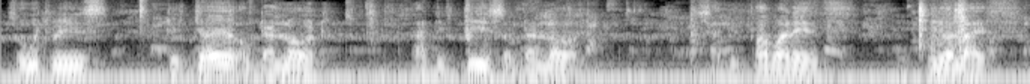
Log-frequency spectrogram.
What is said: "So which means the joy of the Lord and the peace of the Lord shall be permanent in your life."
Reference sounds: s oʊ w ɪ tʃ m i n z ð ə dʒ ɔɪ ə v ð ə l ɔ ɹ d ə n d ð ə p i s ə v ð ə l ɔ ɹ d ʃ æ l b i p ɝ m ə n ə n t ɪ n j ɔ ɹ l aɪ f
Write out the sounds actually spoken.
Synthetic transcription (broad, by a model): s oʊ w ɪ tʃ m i z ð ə dʒ ɔɪ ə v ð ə l ɔ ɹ d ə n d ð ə p i s ə v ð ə l ɔ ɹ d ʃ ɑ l b i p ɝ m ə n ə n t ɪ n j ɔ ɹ l aɪ f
